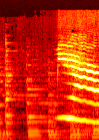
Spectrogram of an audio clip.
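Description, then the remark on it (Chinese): A kitten on a windowsill meows from outside the window with a rising, drawn-out tonal cry, set over a low rhythmic pulsing background, with no talking. It is fairly loud and the pitch glides slightly across the call. “喵，喵，喵！” 咦，小猫出现在窗台上。”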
